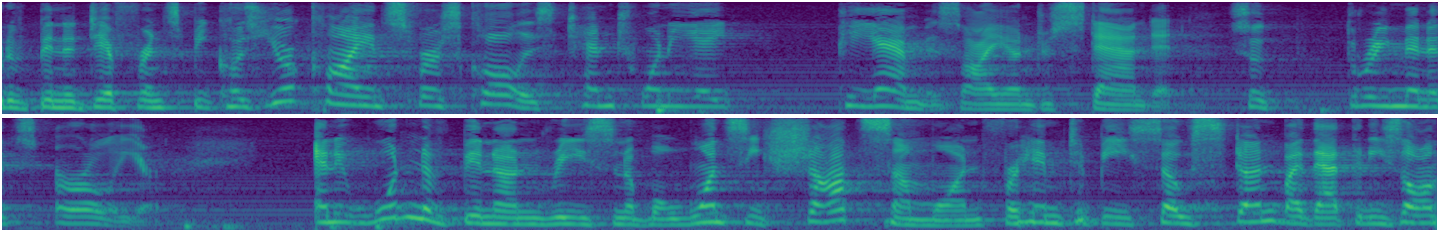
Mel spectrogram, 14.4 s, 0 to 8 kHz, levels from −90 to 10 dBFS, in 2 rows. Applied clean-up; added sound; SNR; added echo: none; none; none; none.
